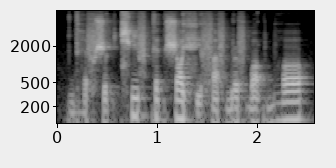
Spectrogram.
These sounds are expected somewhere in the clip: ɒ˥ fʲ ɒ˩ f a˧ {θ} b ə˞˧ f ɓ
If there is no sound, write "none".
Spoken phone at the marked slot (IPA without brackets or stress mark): f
